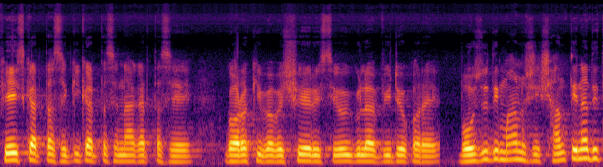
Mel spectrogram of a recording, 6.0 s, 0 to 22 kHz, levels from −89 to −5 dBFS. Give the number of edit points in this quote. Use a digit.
1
